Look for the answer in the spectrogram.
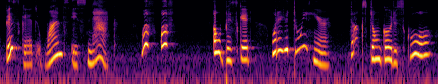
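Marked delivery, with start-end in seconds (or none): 2.8-3.5 high squeaky puppy woofs; puppy bark. Acted. Puppy barks. 4.3-8.7 put-on high, fast surprised girl. Girl surprised to find puppy.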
